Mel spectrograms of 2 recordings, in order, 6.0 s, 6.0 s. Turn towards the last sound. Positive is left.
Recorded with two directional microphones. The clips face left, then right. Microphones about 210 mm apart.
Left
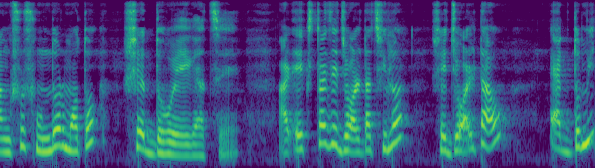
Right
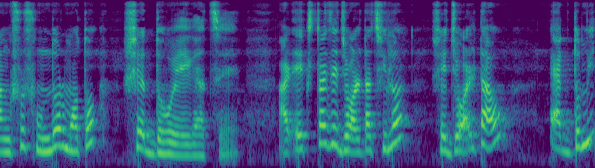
turn(degrees=35)  # may be behind; listen again after turning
